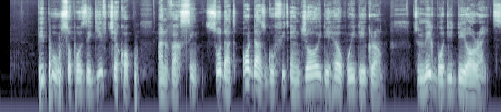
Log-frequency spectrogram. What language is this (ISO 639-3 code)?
pcm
